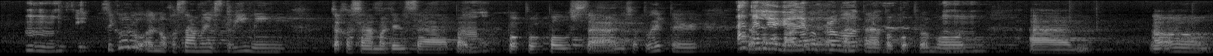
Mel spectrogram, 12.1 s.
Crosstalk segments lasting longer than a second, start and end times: 7.5-8.8

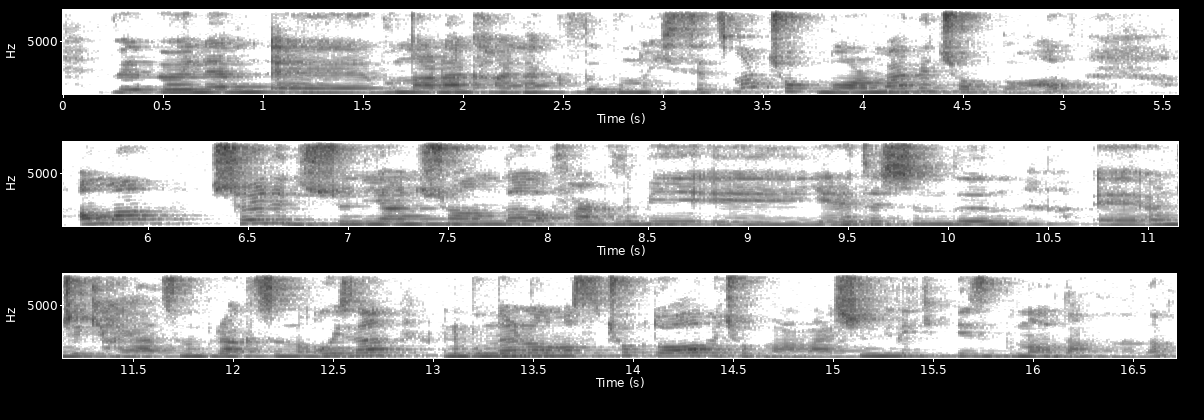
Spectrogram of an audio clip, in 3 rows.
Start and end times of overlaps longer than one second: none

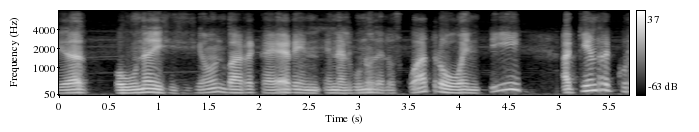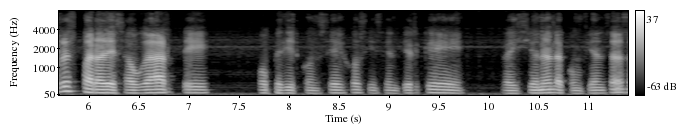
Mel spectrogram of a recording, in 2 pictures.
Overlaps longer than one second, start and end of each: none

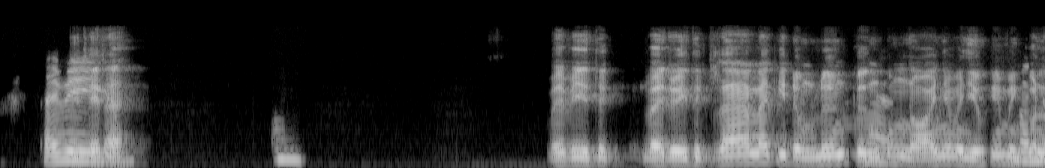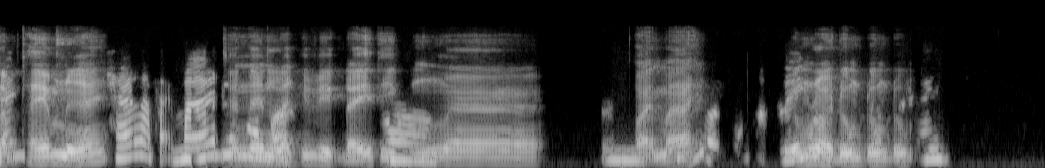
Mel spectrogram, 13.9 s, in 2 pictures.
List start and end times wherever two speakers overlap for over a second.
none

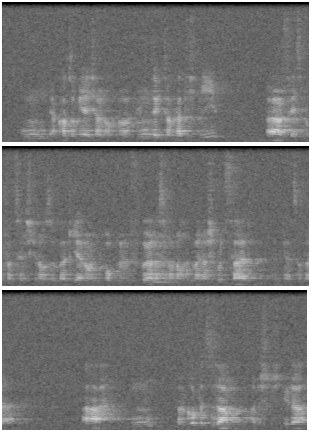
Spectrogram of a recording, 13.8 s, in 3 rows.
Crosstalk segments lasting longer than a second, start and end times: none

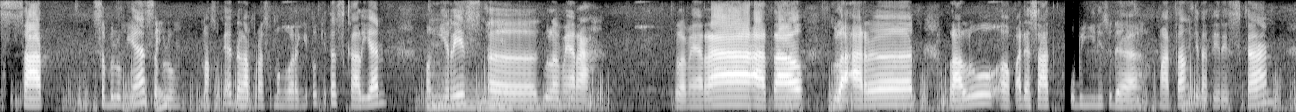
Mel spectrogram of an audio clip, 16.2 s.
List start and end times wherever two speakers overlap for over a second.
5.3-6.9

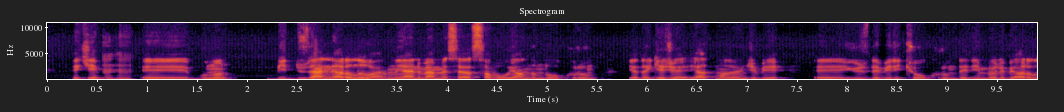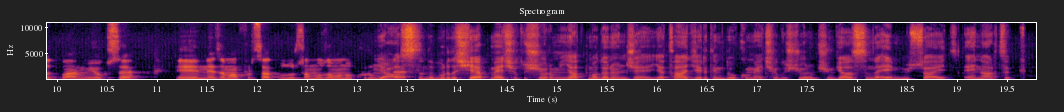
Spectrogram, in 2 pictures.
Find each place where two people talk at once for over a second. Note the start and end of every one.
none

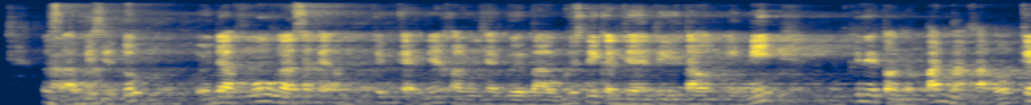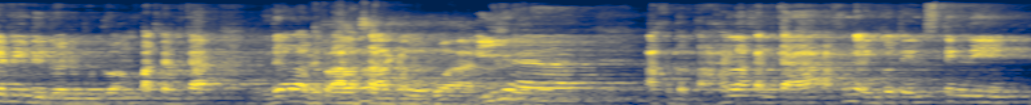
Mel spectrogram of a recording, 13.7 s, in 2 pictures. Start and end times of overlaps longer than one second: 9.0-10.5

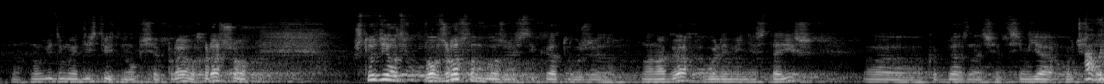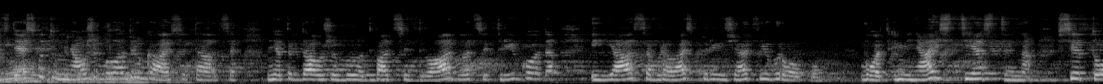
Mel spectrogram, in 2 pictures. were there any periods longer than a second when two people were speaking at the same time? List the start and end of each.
10.8-12.5

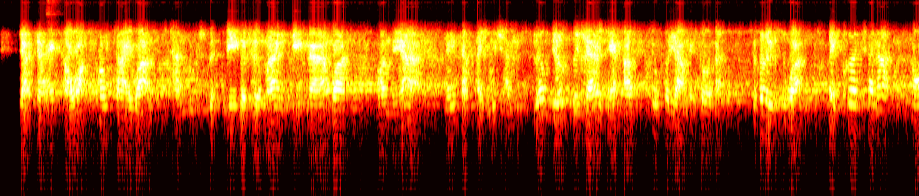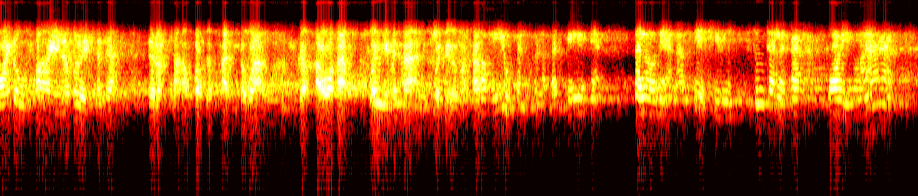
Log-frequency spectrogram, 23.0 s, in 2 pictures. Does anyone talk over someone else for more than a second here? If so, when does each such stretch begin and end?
16.1-17.5

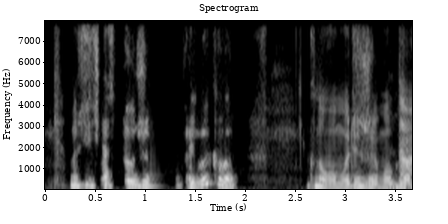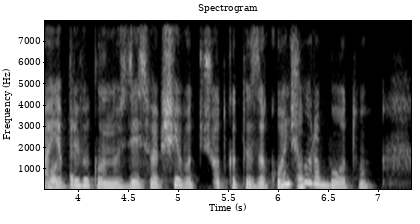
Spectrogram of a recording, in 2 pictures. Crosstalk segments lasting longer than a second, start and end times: none

